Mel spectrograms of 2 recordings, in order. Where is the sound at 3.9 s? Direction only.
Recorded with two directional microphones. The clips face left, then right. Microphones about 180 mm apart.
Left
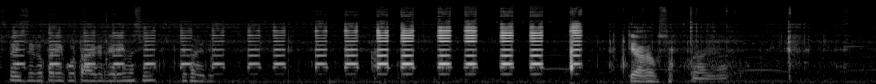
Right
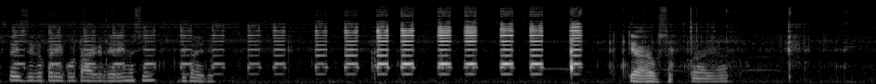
40° right (ahead or behind).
